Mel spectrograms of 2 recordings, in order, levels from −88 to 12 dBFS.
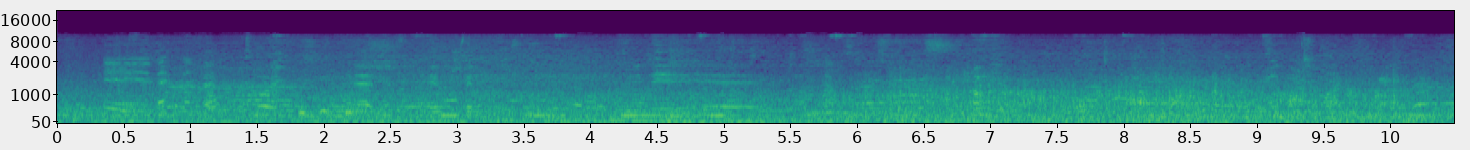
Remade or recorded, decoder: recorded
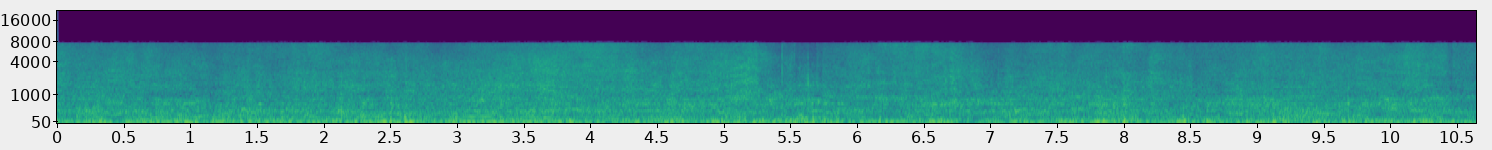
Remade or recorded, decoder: remade, codec, SNAC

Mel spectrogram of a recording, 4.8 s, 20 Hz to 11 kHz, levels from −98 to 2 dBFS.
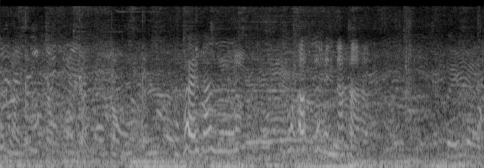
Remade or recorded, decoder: recorded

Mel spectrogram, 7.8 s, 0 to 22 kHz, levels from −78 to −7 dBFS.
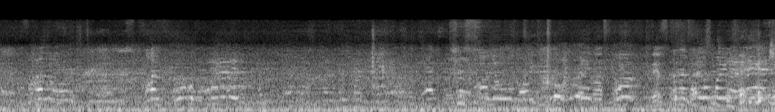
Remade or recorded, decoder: remade, codec, SNAC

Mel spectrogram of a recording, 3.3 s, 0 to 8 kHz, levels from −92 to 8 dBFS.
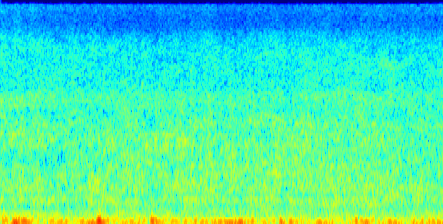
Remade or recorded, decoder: remade, codec, SNAC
